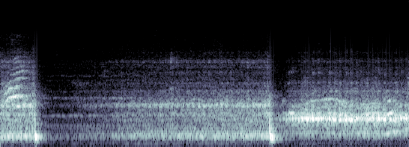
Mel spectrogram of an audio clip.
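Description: Children's voices from an old home video, heard through a TV speaker, break off abruptly at an edit. Faint hiss follows and slowly grows louder. A click near three seconds in is followed by a long held note in a voice.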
